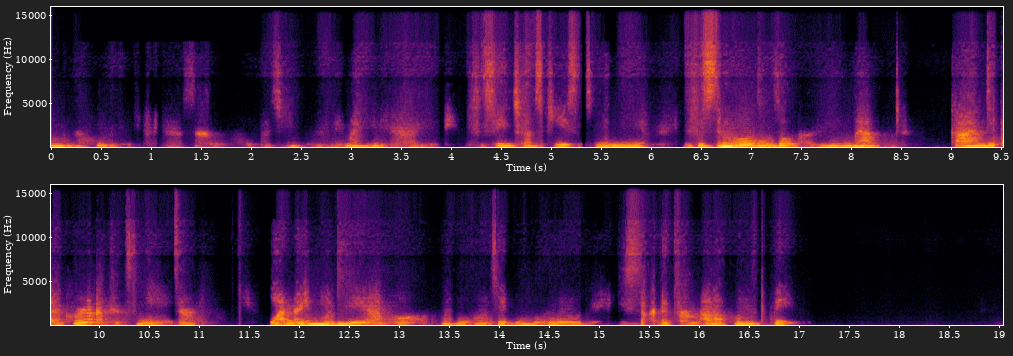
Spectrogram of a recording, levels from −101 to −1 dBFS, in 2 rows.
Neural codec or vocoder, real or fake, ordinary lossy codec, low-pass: codec, 44.1 kHz, 0.9 kbps, DAC; fake; Opus, 24 kbps; 14.4 kHz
